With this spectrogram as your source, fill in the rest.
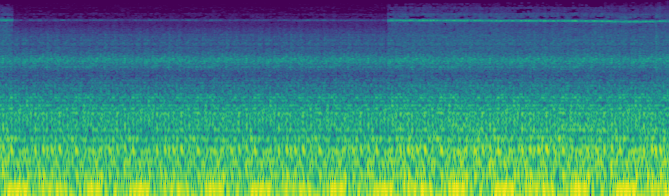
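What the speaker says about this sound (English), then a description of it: "Ooh, big jet plane." Steady low engine rumble of a big jet plane passing overhead in an American Truck Simulator heavy-haul drive through Wyoming, a continuous, fairly faint drone with no clear approach or fade, heard alone without talk.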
